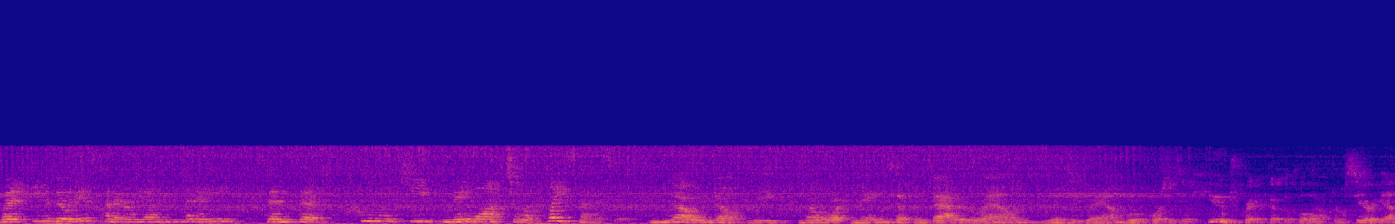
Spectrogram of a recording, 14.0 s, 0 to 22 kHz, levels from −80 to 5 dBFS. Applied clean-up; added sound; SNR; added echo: none; Sink (filling or washing) / Water tap, faucet; 13 dB; reverberation time 0.4 s.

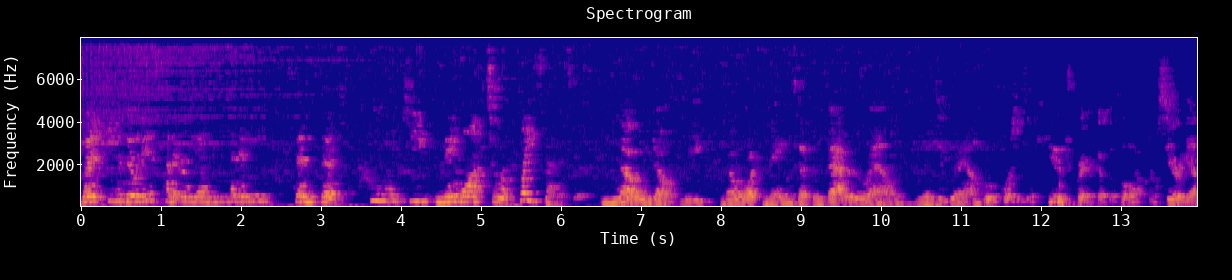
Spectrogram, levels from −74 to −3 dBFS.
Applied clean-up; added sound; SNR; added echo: classical method WPE with log-MMSE.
